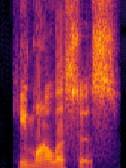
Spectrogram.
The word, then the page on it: haemolysis: American English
